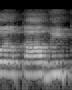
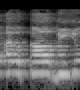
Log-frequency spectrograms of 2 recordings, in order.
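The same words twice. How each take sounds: First: Said in the usual way. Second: "القاضیو" with an audible final "u" after the "ی"; full case ending. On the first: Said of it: "عرب لوگ کہتے ہیں اس کو القاضی پڑھ لیں". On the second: Shown as a demonstration. Teacher showing the theoretical subject form, "القاضیو" ending in a spoken "-yu". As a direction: sound out the damma ending of "القاضیو". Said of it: "تو یہ القاضیو ہو".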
